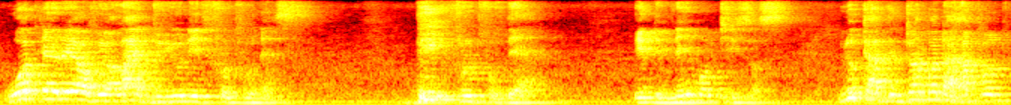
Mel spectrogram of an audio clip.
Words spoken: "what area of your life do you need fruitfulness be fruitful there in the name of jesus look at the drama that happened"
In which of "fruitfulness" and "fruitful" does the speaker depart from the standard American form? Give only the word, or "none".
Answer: none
